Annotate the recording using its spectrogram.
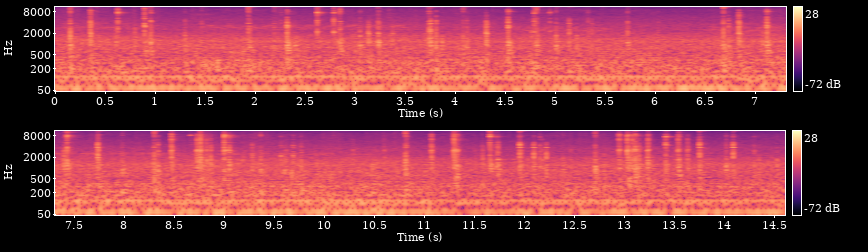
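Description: Small metal wrench working a brake-line fitting, giving irregular light metallic clicks and clinks as it is turned and repositioned, over a steady low hum.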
